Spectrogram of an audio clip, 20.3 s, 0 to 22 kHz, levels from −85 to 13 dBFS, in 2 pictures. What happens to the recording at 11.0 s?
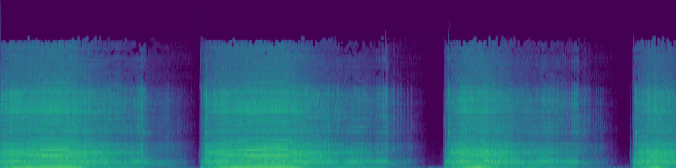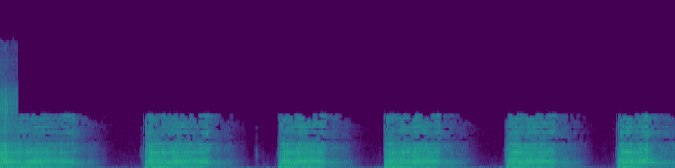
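At 11.0 s the sound has already turned dull, with nothing above 7 kHz. The change arrives suddenly at 10.40 s with no gap and lasts to the end. It is an adaptive stream at a lower bitrate: the player dropped to a leaner encoding, which fits a fall from about 96 to 16 kbit/s AAC.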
